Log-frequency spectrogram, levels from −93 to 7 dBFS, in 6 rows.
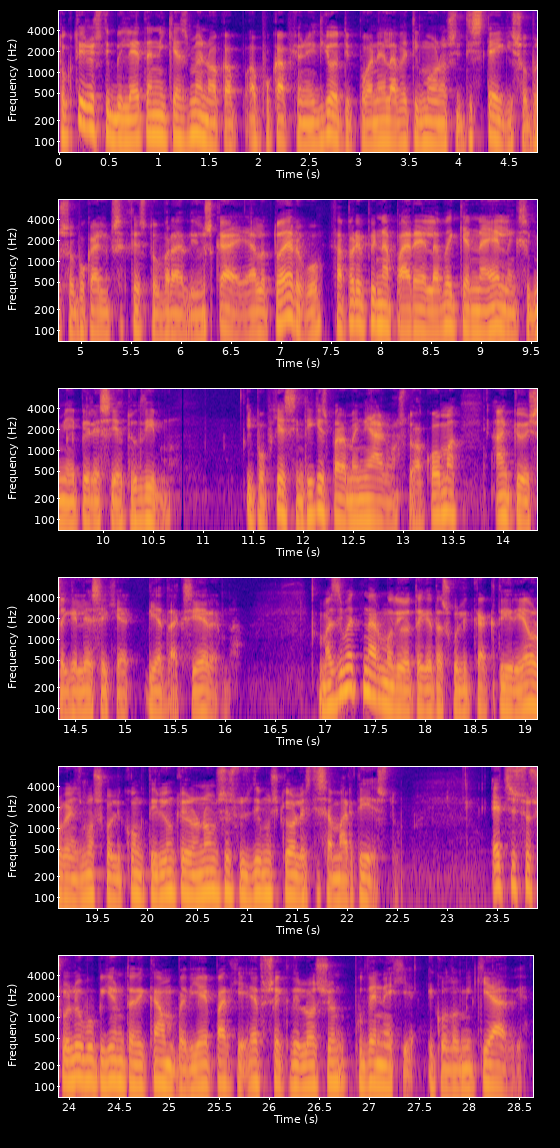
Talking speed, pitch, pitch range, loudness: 180 wpm, 100 Hz, 95-115 Hz, -20 LUFS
